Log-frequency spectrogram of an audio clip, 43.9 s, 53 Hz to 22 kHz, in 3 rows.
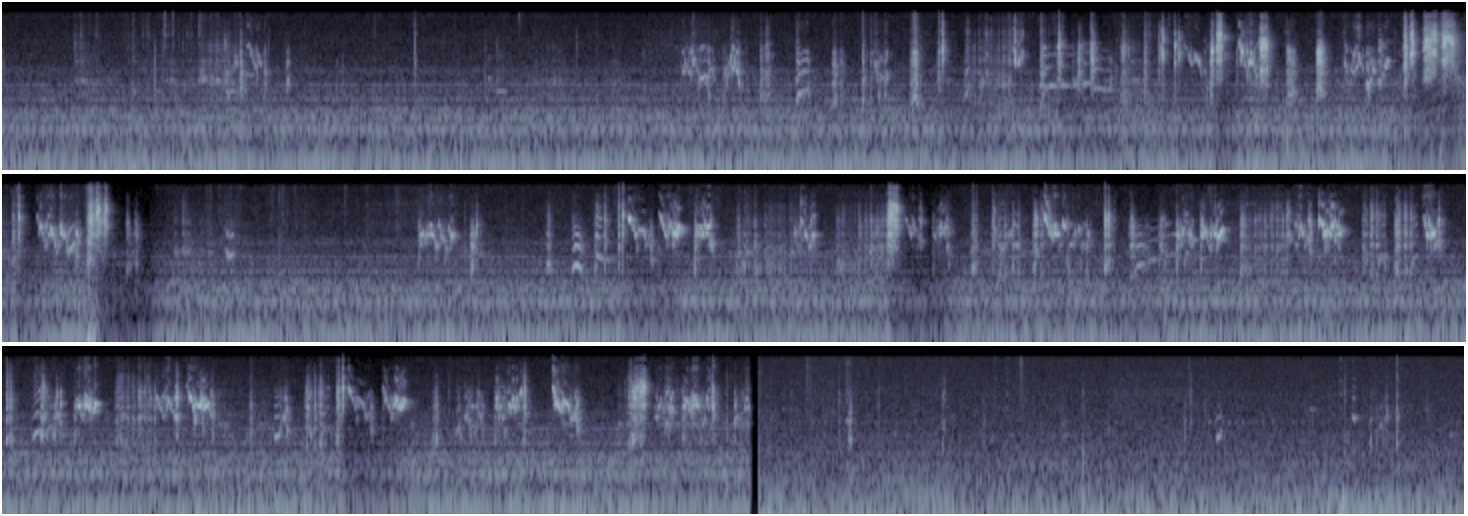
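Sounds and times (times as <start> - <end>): budgerigars chirping and warbling: 2.0 - 3.0, 6.7 - 16.1, 16.8 - 17.0, 18.8 - 36.8, 42.6 - 43.3.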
